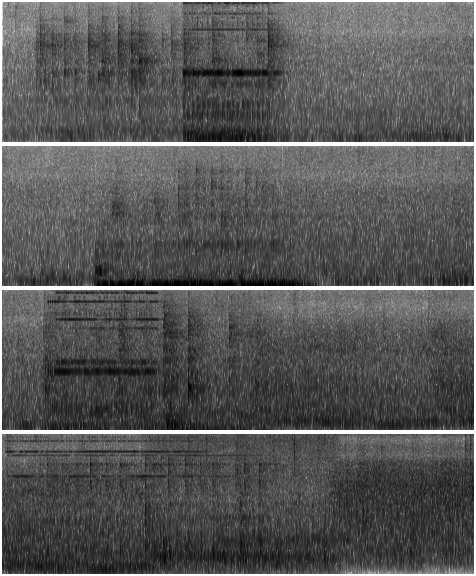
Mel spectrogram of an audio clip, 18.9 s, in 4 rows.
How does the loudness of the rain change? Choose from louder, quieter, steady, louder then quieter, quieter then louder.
louder.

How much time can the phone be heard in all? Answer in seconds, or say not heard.
5 s.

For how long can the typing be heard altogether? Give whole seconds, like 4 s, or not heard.
9 s.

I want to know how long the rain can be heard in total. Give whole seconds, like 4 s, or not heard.
19 s.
